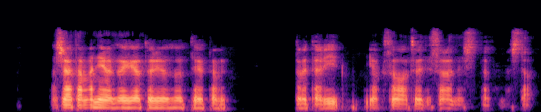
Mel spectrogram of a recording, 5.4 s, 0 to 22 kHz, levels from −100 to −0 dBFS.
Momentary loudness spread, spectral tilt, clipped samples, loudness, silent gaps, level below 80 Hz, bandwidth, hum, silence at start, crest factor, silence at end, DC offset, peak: 15 LU; -5.5 dB/octave; under 0.1%; -21 LUFS; 2.45-2.94 s; -66 dBFS; 7.6 kHz; none; 0.5 s; 22 dB; 0.1 s; under 0.1%; 0 dBFS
